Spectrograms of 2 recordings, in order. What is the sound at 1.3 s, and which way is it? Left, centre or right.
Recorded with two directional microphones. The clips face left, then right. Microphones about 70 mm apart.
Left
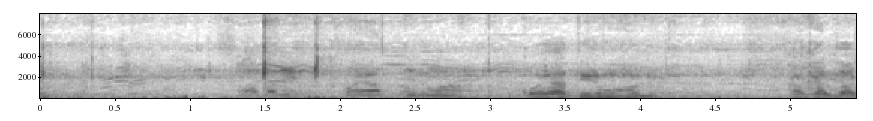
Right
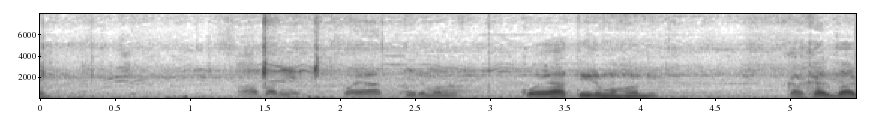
Speech, centre.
